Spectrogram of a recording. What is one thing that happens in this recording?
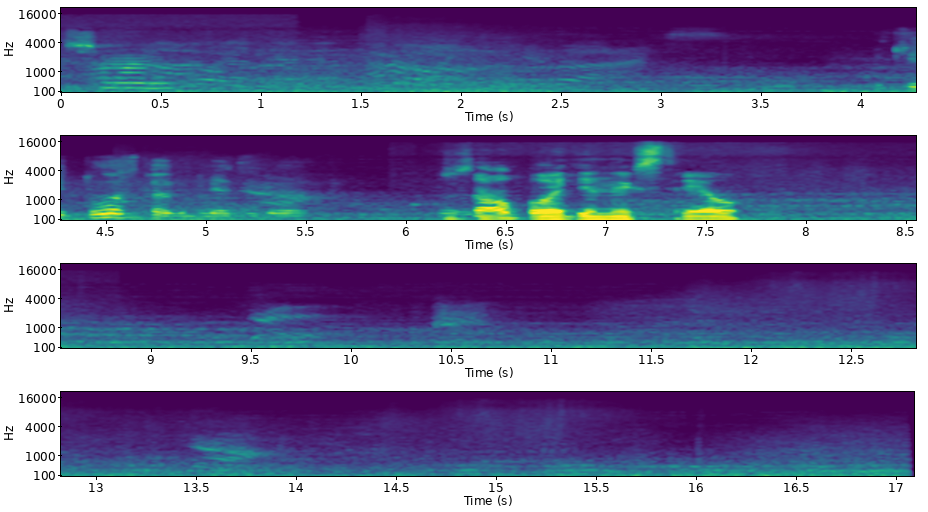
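Magic spells whoosh and crackle in a busy fantasy battle.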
